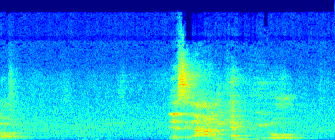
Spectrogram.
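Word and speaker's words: Europe: लेकिन इसको हम पढ़ते कैसे हैं, यूरोप। अब देखें आप कि ये वॉवेल है, लेकिन पढ़ कैसे रहे हैं, ये कॉन्सोनेंट से।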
